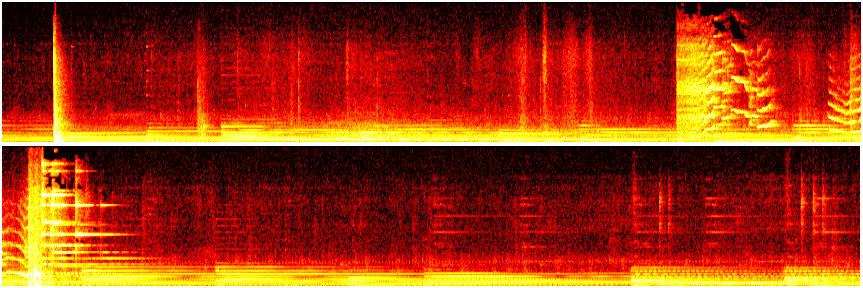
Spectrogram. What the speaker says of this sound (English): Let you hear the chimes.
